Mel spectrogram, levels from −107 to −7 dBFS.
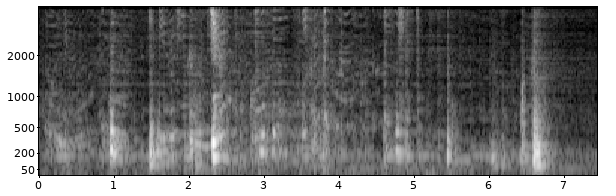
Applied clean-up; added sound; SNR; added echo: neural mask model DeepFilterNet 3.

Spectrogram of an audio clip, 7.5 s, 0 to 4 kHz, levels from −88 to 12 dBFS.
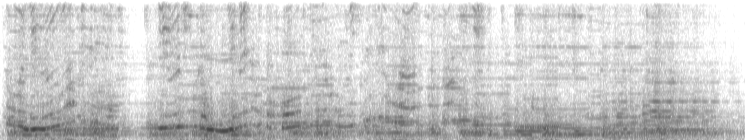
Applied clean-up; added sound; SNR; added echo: neural separator model SepFormer DNS4.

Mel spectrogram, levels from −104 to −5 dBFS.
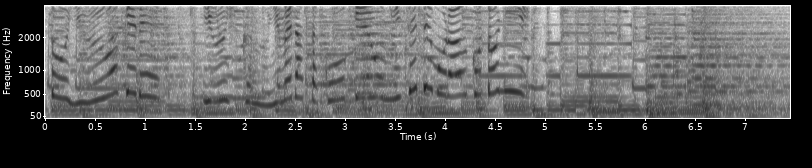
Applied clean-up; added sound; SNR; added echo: none; none; none; none.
